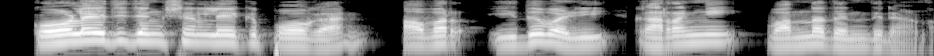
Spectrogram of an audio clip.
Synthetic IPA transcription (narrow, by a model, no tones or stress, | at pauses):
ko̞ːɭe̞ːd͡ʑɨd͡ʑɐŋʂɐnile̞ːk̬ːɨpo̞ːɣaːn | ɐʋɐriðɨʋɐɻikɐrɐŋːiʋɐnːɐðe̞nd̪ina̰ːɳɨ̰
